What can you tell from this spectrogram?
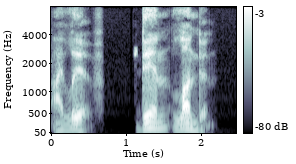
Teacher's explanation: You are listening for lived, but we are hiding the D in the next word.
